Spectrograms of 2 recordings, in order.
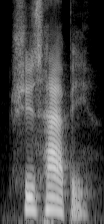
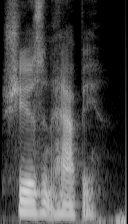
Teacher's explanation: are pronounced clearly while affirmative contractions are reduced that is while affirmative contractions are said quickly quietly at a low pitch with a schwa vowel sound the negative contractions are stressed with clearly articulated vowel sounds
